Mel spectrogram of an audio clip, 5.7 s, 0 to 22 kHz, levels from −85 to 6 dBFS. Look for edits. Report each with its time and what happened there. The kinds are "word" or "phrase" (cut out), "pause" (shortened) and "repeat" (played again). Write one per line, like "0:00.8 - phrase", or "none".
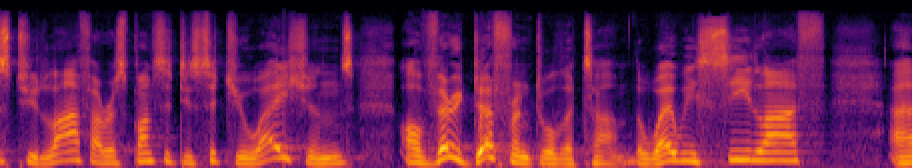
0:02.4 - pause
